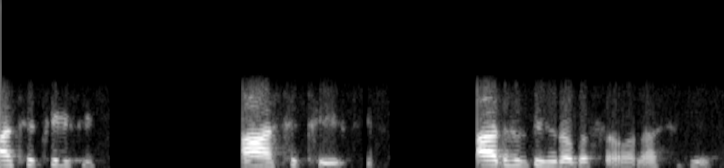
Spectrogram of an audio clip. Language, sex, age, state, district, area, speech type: Kashmiri, female, 18-30, Jammu and Kashmir, Pulwama, rural, conversation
